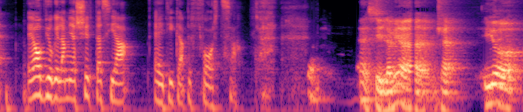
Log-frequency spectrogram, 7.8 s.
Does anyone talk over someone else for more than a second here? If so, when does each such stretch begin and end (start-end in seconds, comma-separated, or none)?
none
